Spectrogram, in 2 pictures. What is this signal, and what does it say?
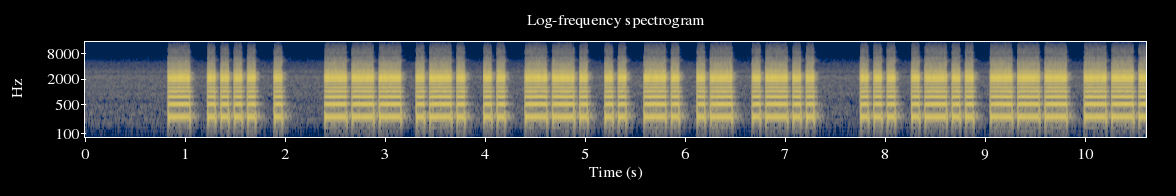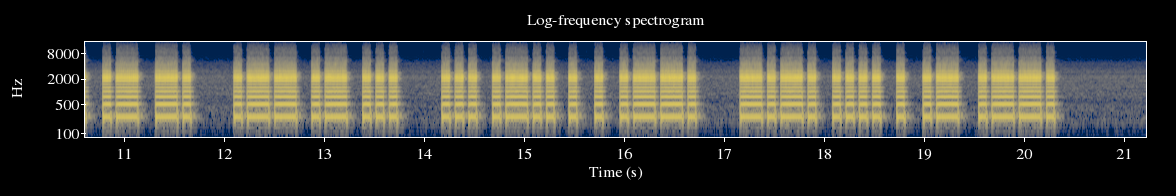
Morse code, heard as a buzzer, hand-sent with a paddle, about 18 wpm. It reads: THE ORIGINAL SLOGAN WAS SLEEP CHEAP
